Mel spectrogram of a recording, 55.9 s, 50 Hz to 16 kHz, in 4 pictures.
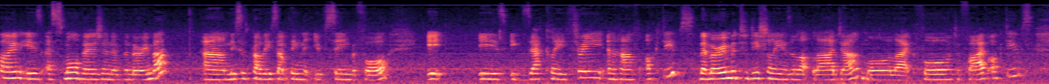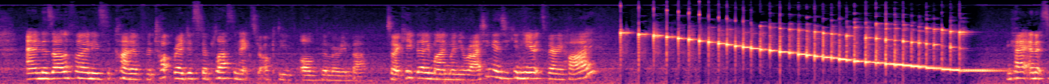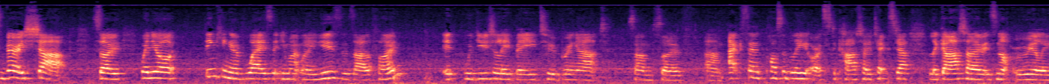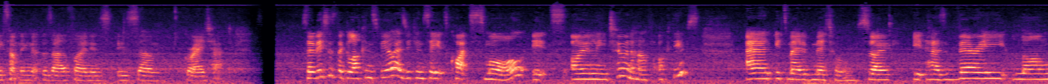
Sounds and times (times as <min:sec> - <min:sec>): Glockenspiel: 0:22.2 - 0:27.7
Marimba, xylophone: 0:22.2 - 0:27.7.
